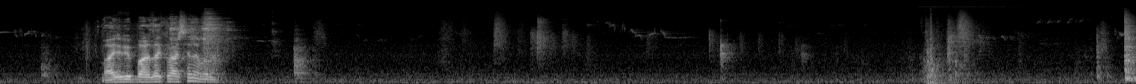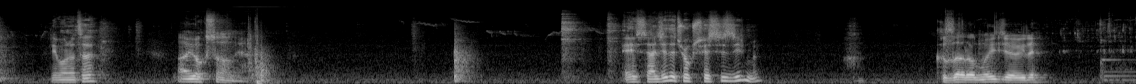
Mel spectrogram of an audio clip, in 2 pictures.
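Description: An older man speaks casually in reply.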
